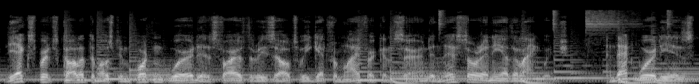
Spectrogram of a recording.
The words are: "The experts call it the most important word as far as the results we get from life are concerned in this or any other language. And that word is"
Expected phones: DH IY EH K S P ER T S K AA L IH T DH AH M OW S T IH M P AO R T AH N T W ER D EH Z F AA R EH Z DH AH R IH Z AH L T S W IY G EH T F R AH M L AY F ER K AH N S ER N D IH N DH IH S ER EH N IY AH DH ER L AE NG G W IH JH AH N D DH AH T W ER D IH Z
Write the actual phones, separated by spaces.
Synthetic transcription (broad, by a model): DH IY EH K S P ER T S K AA L IH T DH AH M OW S T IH M P AO R T N T W ER D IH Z F AA R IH Z DH AH R IH Z AH L T S W IY G EH T F R AH M L AY F ER K AH N S ER N D IH N DH IH S ER EH N IY AH DH ER L AE NG G W IH JH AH N DH AH T W ER D IH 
